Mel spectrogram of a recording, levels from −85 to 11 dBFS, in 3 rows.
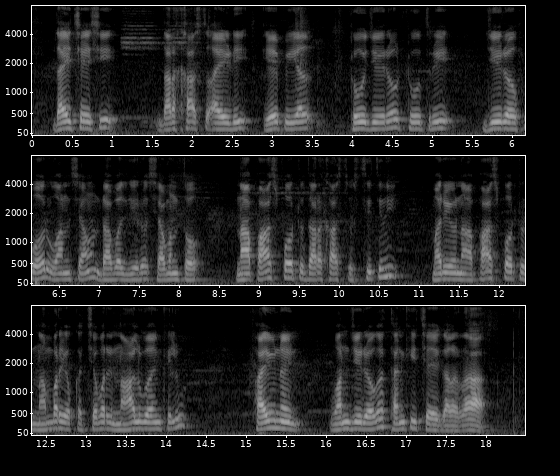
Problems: low volume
